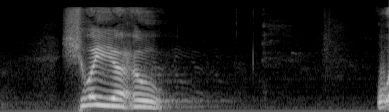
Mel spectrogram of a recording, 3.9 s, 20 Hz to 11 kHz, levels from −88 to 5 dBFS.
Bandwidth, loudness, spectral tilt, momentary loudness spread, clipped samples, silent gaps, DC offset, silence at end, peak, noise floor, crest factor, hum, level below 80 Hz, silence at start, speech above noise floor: 9 kHz; -21 LUFS; -6 dB/octave; 23 LU; under 0.1%; none; under 0.1%; 0 s; -6 dBFS; -57 dBFS; 20 dB; none; -56 dBFS; 0.65 s; 37 dB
